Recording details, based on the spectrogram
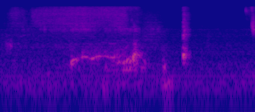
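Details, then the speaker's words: Breathing sound of the speaker's own mechanical ventilator during speech: a steady airy hiss of about a second with a faint whistling tone, then a sharp click, one breath cycle. "Hello everyone, my name is. That noise you're hearing is my ventilator."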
